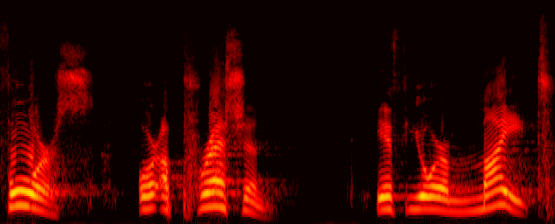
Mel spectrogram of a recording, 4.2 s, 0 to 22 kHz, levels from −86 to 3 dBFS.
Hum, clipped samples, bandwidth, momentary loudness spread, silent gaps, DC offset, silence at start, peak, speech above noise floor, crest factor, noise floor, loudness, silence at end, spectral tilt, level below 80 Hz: none; under 0.1%; 15.5 kHz; 13 LU; none; under 0.1%; 0.05 s; -22 dBFS; 45 dB; 16 dB; -80 dBFS; -36 LUFS; 0.05 s; -4.5 dB/octave; under -90 dBFS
